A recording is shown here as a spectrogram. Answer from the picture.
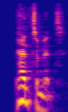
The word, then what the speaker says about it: Pentiment: Then we had, I don't know if I'm pronouncing this right, Pentiment? – Pentiment, yeah.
